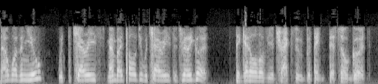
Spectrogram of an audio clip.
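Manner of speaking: put-on New York Brooklyn accent. Teasing another speaker about trail mix, in a Brooklyn accent. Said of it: "I'm talking in a Brooklyn accent".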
